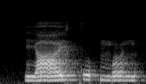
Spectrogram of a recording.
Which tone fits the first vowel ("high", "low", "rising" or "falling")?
rising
